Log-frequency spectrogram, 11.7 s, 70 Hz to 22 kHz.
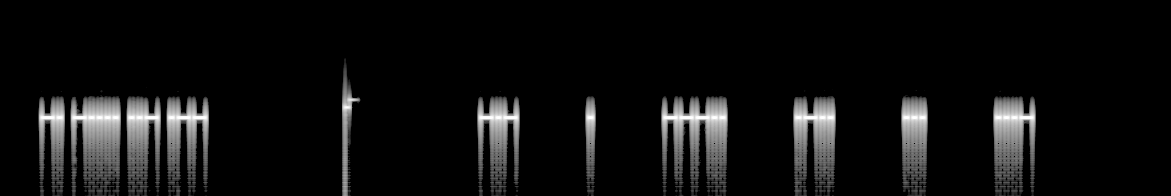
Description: Morse code, heard as a keyed tone, about 30 wpm, spaced as for 14 wpm, 700 Hz. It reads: N6UW KE8LSV
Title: USA Call Signs - 6x Character Spacing - 30wpm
